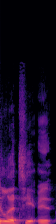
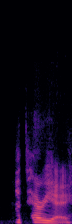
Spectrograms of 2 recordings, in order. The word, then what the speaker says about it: Leterrier: Louis Latier. Uh, how do you say his name? – Leterrier.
